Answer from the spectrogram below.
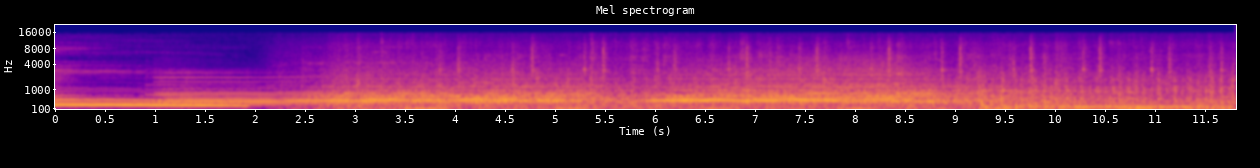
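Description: A train horn sounds a sustained, multi-tone blast, then the loud rumble and clatter of a passing train rolls in and continues while the horn keeps blaring, close and steady throughout.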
